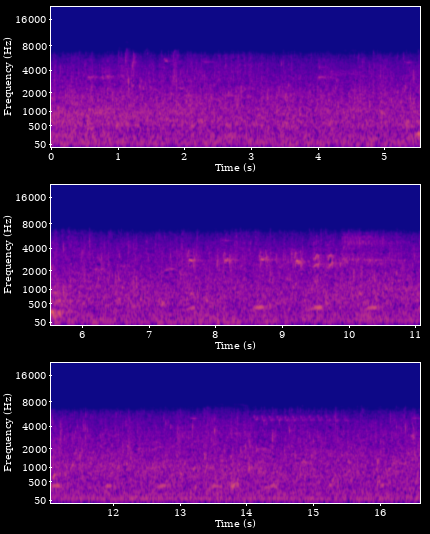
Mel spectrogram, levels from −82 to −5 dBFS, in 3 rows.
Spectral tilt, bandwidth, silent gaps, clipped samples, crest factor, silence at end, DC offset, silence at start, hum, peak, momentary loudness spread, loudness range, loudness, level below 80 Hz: -3.5 dB/octave; 10 kHz; none; under 0.1%; 18 dB; 0 s; under 0.1%; 0 s; none; -24 dBFS; 4 LU; 3 LU; -41 LUFS; -58 dBFS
